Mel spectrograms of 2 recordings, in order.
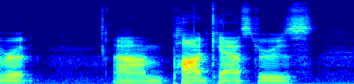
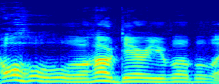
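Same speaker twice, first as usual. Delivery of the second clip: high-pitched mock-shocked reactor; exaggerated high mock outrage, tailing into babble; mocking reaction-video host; 8 semitones higher, 4 dB louder than usual. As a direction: parody an overreacting YouTuber in a raised voice. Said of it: "making weird noises and be like".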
